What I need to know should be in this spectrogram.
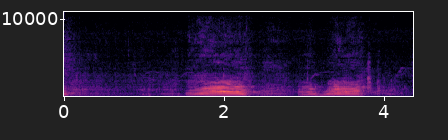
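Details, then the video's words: Pair of hyenas locked in a fight to the death, giving two long, loud, harmonic moaning squeals that swell and fade, separated by a brief quieter gap. "2 Hyenas fight to the death"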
